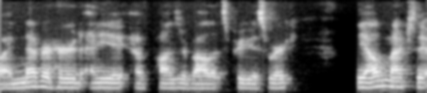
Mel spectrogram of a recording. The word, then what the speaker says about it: Panzerballett: I thought the band might have been pronounced Panzerballett, like ballet, the dance style, but there's an extra T at the end.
